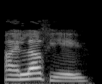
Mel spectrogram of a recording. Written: i love you

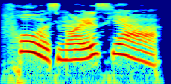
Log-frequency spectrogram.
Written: frohes neues jahr

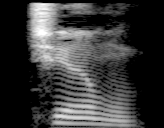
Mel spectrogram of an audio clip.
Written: te amo

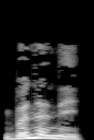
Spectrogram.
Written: bonne annee

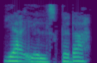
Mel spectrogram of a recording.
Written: jeg elsker dig

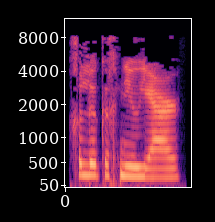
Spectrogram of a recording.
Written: gelukkig nieuwjaar

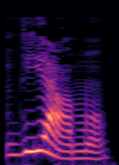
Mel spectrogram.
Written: vi amo

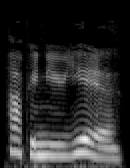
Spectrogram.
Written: happy new year

